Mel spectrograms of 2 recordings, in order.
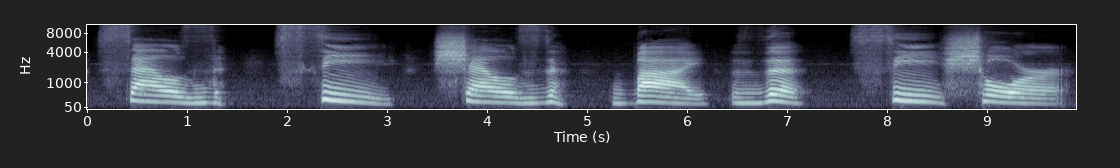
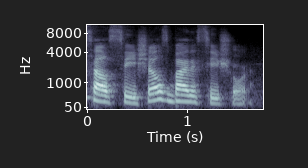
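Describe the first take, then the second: First: It is said slowly with exaggerated consonants. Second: It is said quickly with ordinary consonants. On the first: "I'm going to slow down and I'm going to really exaggerate every every consonant" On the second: "I'm going to try to say it quite fast"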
